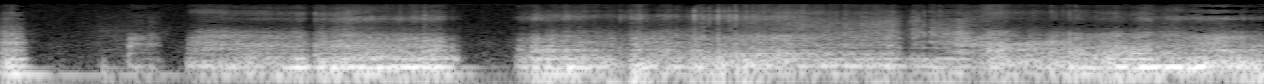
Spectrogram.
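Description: Fingertips scratch and flick the side of a black foam microphone windscreen, making a dense, deep rumbling rustle with nearly all its energy low and a faint pitched tone underneath. The sound swells and briefly drops away twice near the start, then continues as steady close scratching that grows slightly louder toward the end.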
